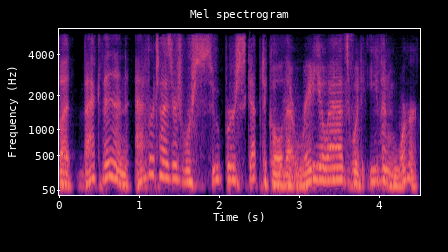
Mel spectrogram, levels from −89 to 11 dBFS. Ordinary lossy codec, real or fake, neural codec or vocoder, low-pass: AAC, 32 kbps; fake; vocoder, 24 kHz, 100 mel bands, Vocos; 5.4 kHz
